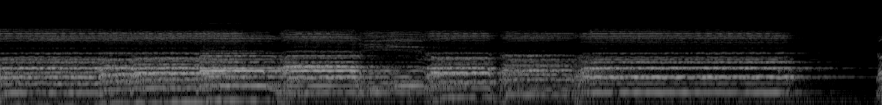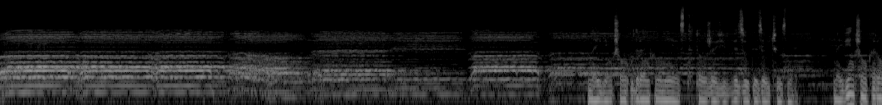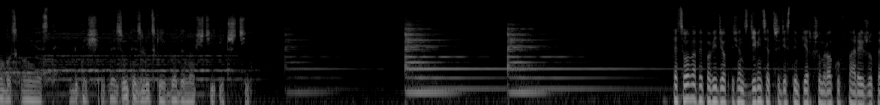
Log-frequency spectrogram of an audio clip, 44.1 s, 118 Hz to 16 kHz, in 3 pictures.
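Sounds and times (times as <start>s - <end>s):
choir singing sustained chords: 0.0s - 33.7s.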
